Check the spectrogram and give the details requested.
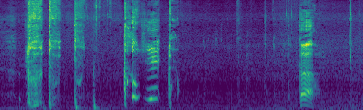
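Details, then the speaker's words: An adult trying to hold in a cough that hurts gives a run of short, forceful coughs mixed with strained vocal sounds, then a final groan-like cry, with wheezing mentioned. "That [ __ ] be a dog fight trying to hold your [ __ ] cough, bro. Oh, but I can't."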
